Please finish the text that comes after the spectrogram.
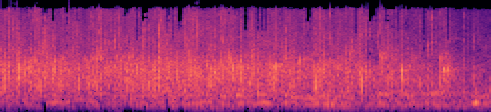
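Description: An audience at a short film festival awards evening applauds the jury's announcement of the winners, a loud, sustained wash of clapping from a crowd filling the room.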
